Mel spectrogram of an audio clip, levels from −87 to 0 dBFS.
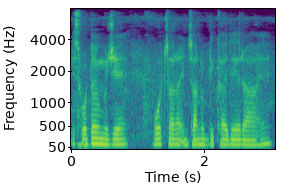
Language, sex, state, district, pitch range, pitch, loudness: Hindi, male, Arunachal Pradesh, Papum Pare, 105-115 Hz, 110 Hz, -15 LUFS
